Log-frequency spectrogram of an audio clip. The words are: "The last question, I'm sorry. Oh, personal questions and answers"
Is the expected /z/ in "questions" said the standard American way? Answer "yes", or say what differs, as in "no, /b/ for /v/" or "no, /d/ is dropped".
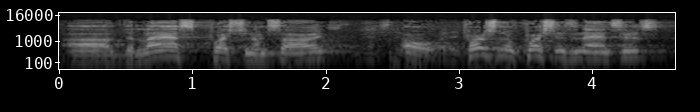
yes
